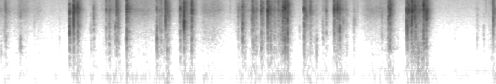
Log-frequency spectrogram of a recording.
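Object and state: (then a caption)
Plastic air cushion wrap. Long red nails scratch and squeeze green inflated plastic air cushion packaging with hollow cells. The result is a quiet, irregular run of bright, dry crinkles and crackles in short bursts, with a few louder clusters and almost no low end.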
